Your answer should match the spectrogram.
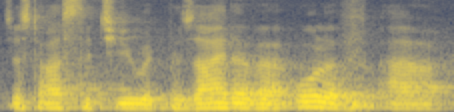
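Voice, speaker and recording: A man's voice: medium pitch, little pitch movement, moderate pace, dark tone. A man speaking informally as a teacher opening a panel evening, addressing a room and praying. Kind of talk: informal welcome speech and spoken prayer. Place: indoor room with small audience. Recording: echoey reverberant room.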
